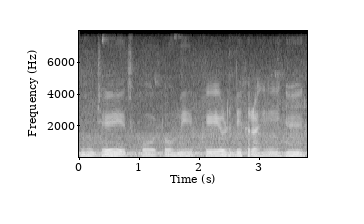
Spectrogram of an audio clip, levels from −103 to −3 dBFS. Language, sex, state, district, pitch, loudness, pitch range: Hindi, male, Madhya Pradesh, Katni, 105 Hz, -16 LUFS, 90-115 Hz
